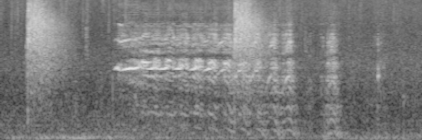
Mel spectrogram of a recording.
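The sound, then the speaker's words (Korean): A horse of Sisera's chariot troops, its hooves stuck in mud after a heavy downpour flooded the Kishon river, lets out a long, high, wavering neigh, framed by a few loud, heavy hoof clops before and after the whinny. No one speaks. “소용없네 소용없어 말도 진흙 속에 발이 들어가서 움직이지 못하고 바퀴도 움직이질 않네”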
